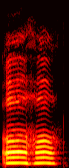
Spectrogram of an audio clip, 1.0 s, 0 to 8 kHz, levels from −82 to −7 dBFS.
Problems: constant background noise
